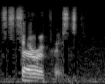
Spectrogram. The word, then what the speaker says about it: therapist: Just make sure the difference between T, so T sound, and the TH sound. So make sure, therapist.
